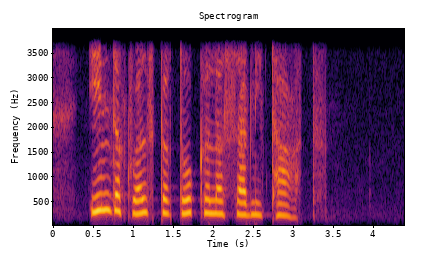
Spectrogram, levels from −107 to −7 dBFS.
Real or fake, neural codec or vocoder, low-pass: real; none; 3.6 kHz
